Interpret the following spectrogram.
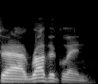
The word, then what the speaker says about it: Rutherglen: It's Rutherglen. Rutherglen. Oh, that's an L. I thought that was an I.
